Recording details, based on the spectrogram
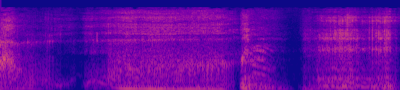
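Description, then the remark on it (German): Someone imitates a coffee machine with their voice, making three gurgling, hissing bursts over a low, throaty hum, the middle burst longest and steady, with no actual words spoken. “Und ihr müsst euch das ein bisschen vorstellen, ich wollte die Geräusche machen, deswegen, roter Faden ist auch heute da, Leute, was geht?”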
